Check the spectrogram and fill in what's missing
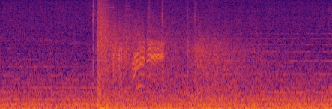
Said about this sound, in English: Here comes the Brumbar opening fire. Oh my god. Great shot by those mortar carriages.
